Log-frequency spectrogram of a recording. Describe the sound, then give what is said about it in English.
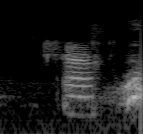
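Dogs barking: one full, drawn-out bark rings out loudly, followed by the start of another bark right after. “My fucking dogs are barking, but god damn it.”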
